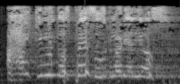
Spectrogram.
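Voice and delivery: high, loud, slow joyful cry at finding money; thrilled gasp at a 500 peso note; excited find. Retold or imitated. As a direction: squeal over the found bill. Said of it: "Imagínate que vas por la calle".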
